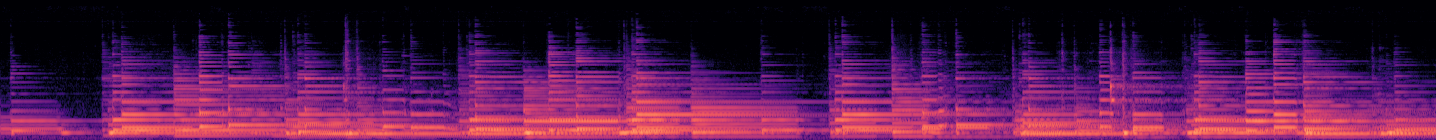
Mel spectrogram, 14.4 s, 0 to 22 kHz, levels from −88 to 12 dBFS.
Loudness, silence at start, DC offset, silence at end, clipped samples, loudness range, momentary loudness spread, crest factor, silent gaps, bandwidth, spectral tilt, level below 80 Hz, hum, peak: -19 LUFS; 0 s; under 0.1%; 0 s; under 0.1%; 4 LU; 9 LU; 18 dB; none; 8 kHz; -8 dB/octave; -60 dBFS; none; 0 dBFS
